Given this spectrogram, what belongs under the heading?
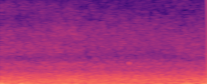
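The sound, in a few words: strong wind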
